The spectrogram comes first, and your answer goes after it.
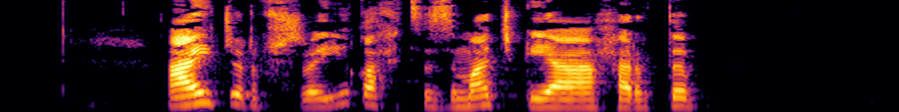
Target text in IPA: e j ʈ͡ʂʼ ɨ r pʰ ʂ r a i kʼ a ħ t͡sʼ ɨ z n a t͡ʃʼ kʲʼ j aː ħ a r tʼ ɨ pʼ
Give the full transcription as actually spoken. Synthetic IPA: a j ʈ͡ʂʼ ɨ r pʰ ʂ r a i qʼ a ħ t͡sʼ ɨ z m a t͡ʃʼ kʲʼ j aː ħ a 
